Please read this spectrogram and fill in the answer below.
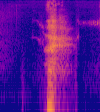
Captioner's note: sigh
